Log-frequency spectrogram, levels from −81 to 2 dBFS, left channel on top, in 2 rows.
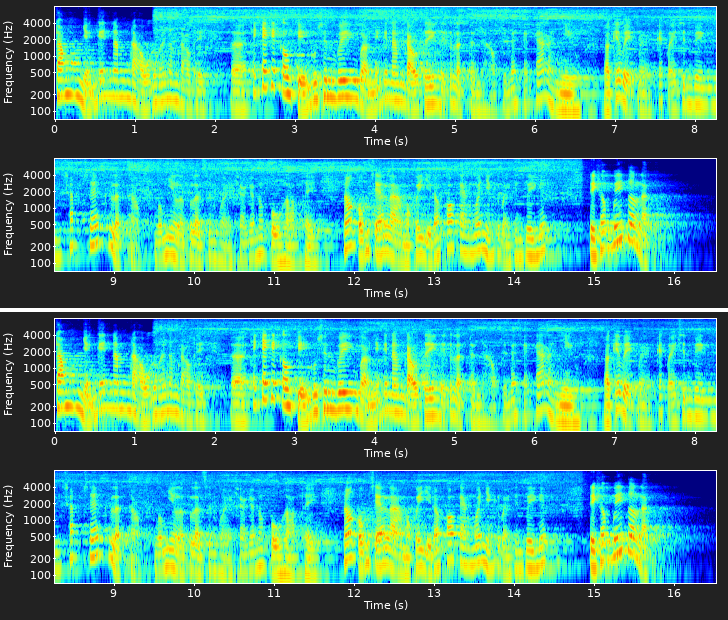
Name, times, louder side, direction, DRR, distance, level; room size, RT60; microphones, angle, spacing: voice 1, 0.0-15.7, right 1 dB, 5° right, 7 dB, 1.2 m, -24 dB
sound 1, 1.2-14.9, left 5 dB, 20° left, 1.1 m, -37 dB
28.5 x 11.5 x 8.8 m, 1.5 s
head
